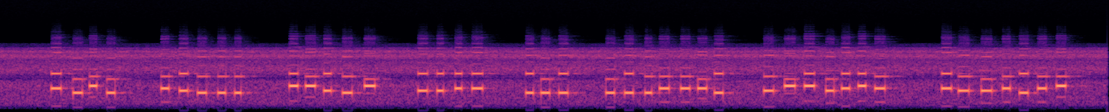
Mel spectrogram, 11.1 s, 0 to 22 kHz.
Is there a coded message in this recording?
Yes: DTMF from 0.5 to 10.7 s, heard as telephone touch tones, dialled by hand, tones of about 80 ms. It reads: 9101 86222 #062* 6699 313 1328873 5*#49#8 9548380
